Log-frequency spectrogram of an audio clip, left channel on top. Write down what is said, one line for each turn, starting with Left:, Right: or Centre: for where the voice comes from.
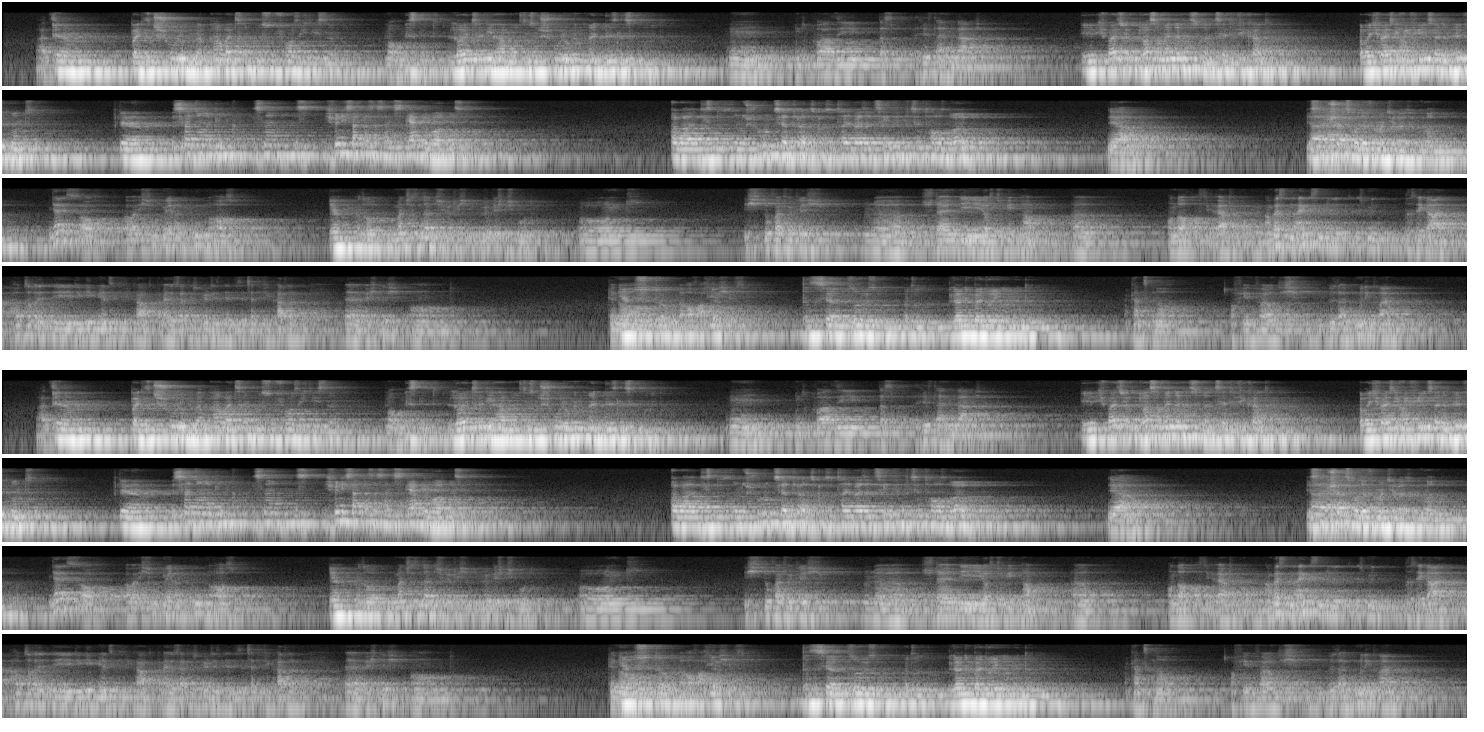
Left: Als,
Right: Ähm, bei diesen Schulungen beim Arbeitsamt musst du vorsichtig sein.
Left: warum?
Right: Es gibt Leute, die haben aus diesen Schulungen ein Business gemacht.
Left: Mm. Und quasi, das hilft einem gar nicht.
Right: Ich weiß nicht, ob- du hast am Ende hast du dein Zertifikat, aber ich weiß
Left: Genau.
Right: nicht, wie viel es einem hilft und ähm, ist halt so eine, ist eine, ist, ich will nicht sagen, dass das ein Scam geworden ist, aber die sind, so eine Schulung ist ja teuer. Das kostet teilweise 10.000, 15.000 Euro.
Left: Ja.
Right: Ist
Left: Äh,
Right: ein Geschäftsmodell für manche Leute geworden.
Left: ja, ist es auch. Aber ich suche mir ja dann die Guten raus.
Right: Ja,
Left: Also, manche sind halt nicht wirklich, wirklich nicht gut. Und ich suche halt wirklich äh, Stellen, die was zu bieten haben. Äh, und auch auf die Bewertung gucken. Am besten, eigentlich sind mir, ist mir das egal. Hauptsache, die, die geben mir ein Zertifikat. Bei der Cybersecurity sind ja diese Zertifikate äh, wichtig. Und Genau,
Right: ja, das
Left: und
Right: stimmt auch.
Left: darauf achte
Right: Die
Left: ich jetzt
Right: Das ist ja sowieso, also Learning by Doing am Ende.
Left: ganz genau. Auf jeden Fall. Und ich will da halt unbedingt rein.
